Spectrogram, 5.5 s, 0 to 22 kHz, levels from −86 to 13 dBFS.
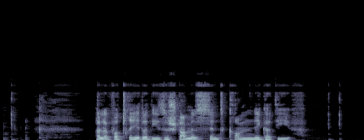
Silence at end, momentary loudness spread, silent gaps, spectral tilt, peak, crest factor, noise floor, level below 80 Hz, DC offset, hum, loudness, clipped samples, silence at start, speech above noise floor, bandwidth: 0.9 s; 22 LU; none; -4.5 dB/octave; -2 dBFS; 18 dB; -49 dBFS; -54 dBFS; under 0.1%; none; -19 LUFS; under 0.1%; 0.15 s; 30 dB; 9.4 kHz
